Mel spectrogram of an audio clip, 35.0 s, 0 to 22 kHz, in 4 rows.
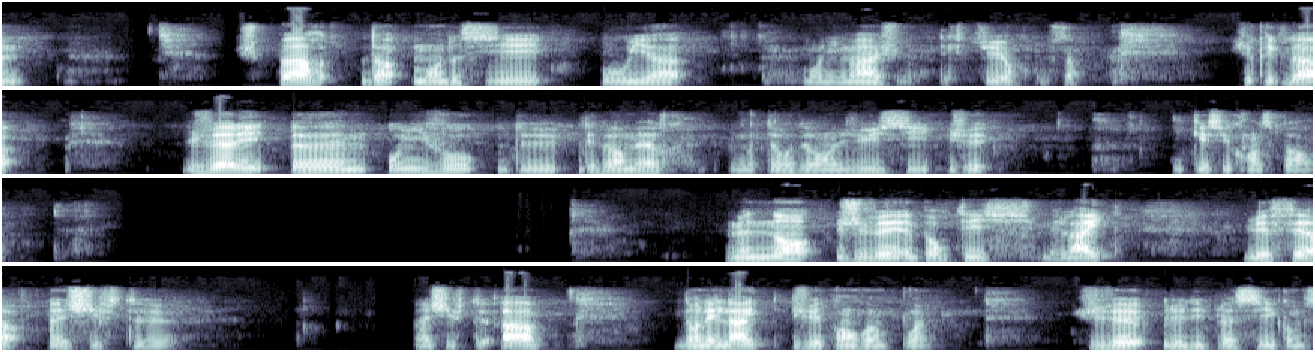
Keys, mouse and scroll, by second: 5.0-9.1 drag, 9.1-15.2 middle drag, 15.2 click, 15.8 middle click, 16.4-16.9 scroll up 2, 16.9 middle click, 17.6-18.1 scroll up 1, 18.1-21.0 middle drag, 21.7-22.1 scroll down 2, 23.4 KP_3, 24.9-25.6 scroll down 5, 25.6-26.7 scroll up 3, 26.7-28.1 scroll up 1, 28.1-29.4 scroll up 1, 29.4-30.7 scroll up 1, 30.7-32.0 scroll up 1, 33.9 g.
